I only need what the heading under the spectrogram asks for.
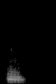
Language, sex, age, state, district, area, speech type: Kannada, male, 45-60, Karnataka, Raichur, rural, conversation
